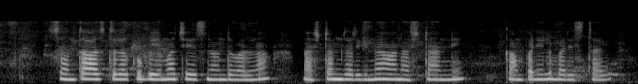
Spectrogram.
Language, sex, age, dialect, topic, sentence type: Telugu, female, 18-24, Utterandhra, banking, statement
